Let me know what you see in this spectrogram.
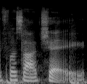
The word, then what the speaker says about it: Versace: So right now, so far, Versace, and should I say Versace, as she wanted us to pronounce it correctly, Donatella, and Givenchy.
